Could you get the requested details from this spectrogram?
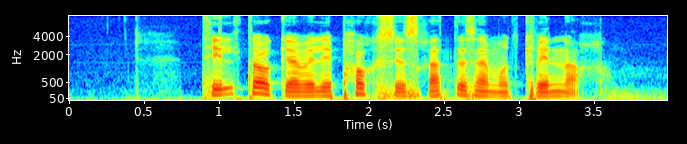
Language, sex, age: Norwegian, male, 31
